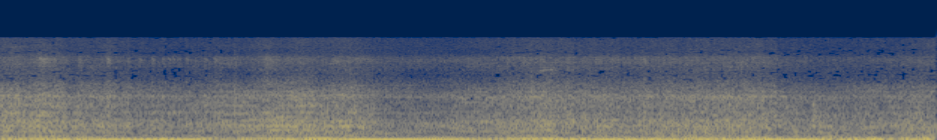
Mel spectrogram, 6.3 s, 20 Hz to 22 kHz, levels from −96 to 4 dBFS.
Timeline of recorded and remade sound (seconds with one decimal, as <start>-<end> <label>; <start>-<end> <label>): 0.0-1.5 recorded; 1.5-3.3 remade; 3.3-6.3 recorded

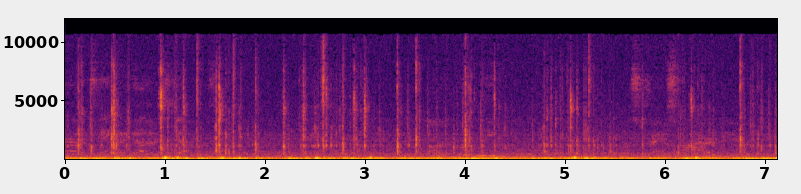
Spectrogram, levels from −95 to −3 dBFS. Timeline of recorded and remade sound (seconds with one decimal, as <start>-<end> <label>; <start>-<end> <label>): 0.0-7.1 recorded

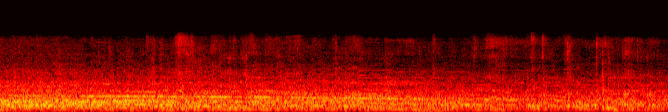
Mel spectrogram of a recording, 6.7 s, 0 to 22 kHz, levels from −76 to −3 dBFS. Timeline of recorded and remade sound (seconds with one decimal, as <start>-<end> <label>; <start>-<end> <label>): 0.0-1.7 recorded; 1.7-2.8 remade; 2.8-3.5 recorded; 3.5-6.7 remade

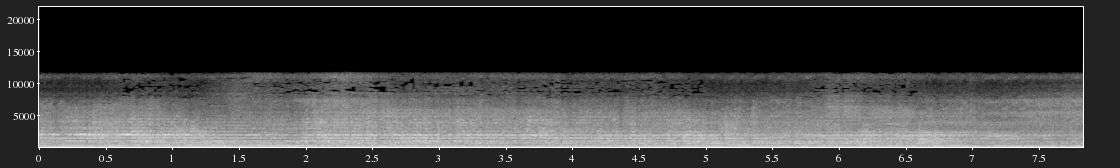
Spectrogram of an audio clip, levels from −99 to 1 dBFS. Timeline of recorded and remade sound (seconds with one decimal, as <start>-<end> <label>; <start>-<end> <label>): 0.0-0.6 remade; 0.6-1.2 recorded; 1.2-1.6 remade; 1.6-5.0 recorded; 5.0-5.8 remade; 5.8-6.6 recorded; 6.6-7.8 remade

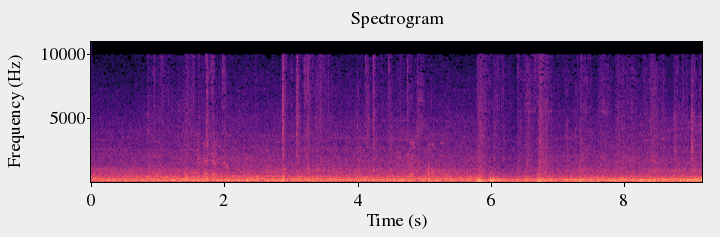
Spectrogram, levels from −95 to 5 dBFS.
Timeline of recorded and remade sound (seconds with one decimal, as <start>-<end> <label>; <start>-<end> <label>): 0.0-0.6 recorded; 0.6-1.6 remade; 1.6-9.2 recorded

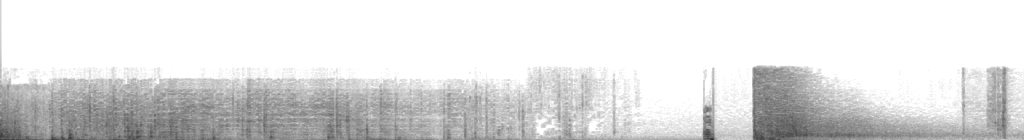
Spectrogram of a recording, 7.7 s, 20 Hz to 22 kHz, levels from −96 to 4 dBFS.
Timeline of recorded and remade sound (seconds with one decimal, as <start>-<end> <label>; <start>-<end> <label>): 0.0-1.2 recorded; 1.2-3.5 remade; 3.5-7.7 recorded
